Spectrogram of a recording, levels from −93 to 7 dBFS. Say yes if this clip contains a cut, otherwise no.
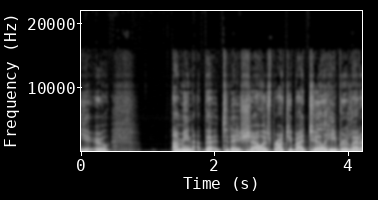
no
